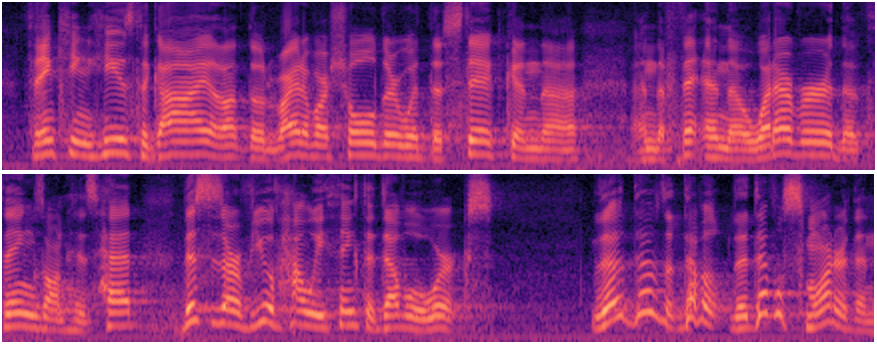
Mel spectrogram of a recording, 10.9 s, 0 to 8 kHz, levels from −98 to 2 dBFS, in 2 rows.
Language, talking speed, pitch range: English, 250 wpm, 125-195 Hz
